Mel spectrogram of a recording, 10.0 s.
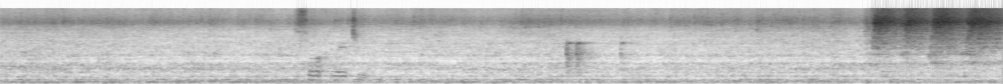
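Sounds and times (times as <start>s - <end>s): masala frying in oil: 0.0s - 10.0s
loud sizzling hiss: 6.5s - 10.0s.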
